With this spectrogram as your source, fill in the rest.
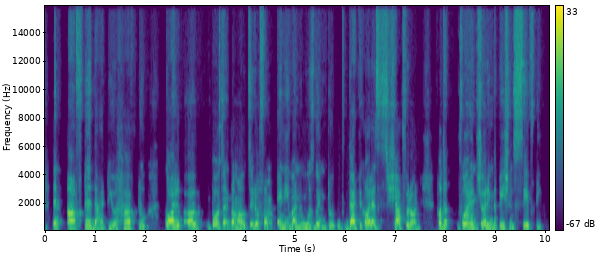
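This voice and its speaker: In an Indian accent, a woman speaks at a moderate pace with a high pitch and ordinary pitch variation. Her loudness swings widely, and the sound is dry and close with no echo. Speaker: doctor sharing exam experience. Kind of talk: webinar talk. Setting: online webinar. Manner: hesitant, many fillers.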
